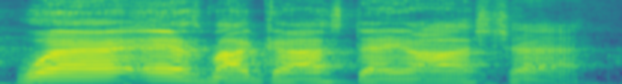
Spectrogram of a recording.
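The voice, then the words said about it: Put-on unidentified accent. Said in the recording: “I don't know what accent that is”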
